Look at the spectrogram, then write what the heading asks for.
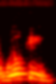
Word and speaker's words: Wilke: So we are going to talk with our very accomplished amazing guest Wilkey um. Am I pronouncing that?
